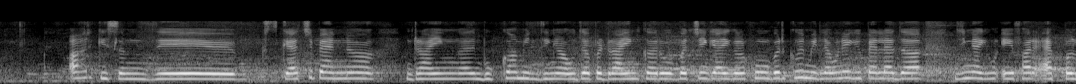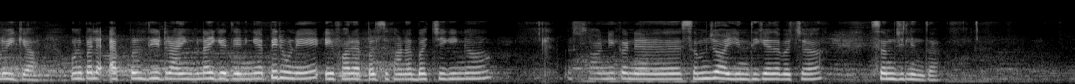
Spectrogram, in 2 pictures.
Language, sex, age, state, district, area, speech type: Dogri, female, 18-30, Jammu and Kashmir, Kathua, rural, spontaneous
